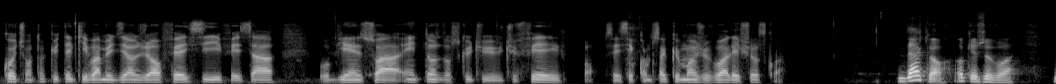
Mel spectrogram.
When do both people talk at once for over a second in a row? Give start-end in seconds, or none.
none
